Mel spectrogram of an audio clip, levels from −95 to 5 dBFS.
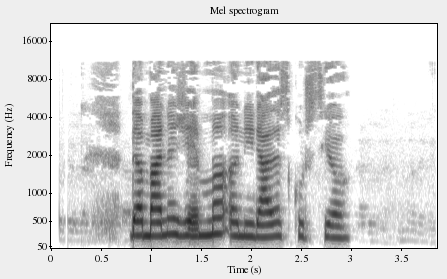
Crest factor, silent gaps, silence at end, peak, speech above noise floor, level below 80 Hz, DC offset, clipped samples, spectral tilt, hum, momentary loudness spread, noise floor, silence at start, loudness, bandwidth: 20 dB; none; 0.9 s; -2 dBFS; 47 dB; -76 dBFS; under 0.1%; under 0.1%; -4 dB/octave; none; 13 LU; -65 dBFS; 0.55 s; -19 LUFS; 11.5 kHz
